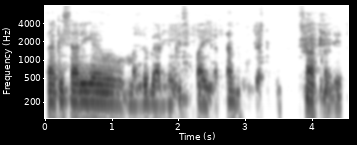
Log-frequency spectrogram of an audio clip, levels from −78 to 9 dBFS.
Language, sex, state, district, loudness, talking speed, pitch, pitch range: Hindi, male, Uttar Pradesh, Hamirpur, -18 LUFS, 130 wpm, 100 Hz, 95-105 Hz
